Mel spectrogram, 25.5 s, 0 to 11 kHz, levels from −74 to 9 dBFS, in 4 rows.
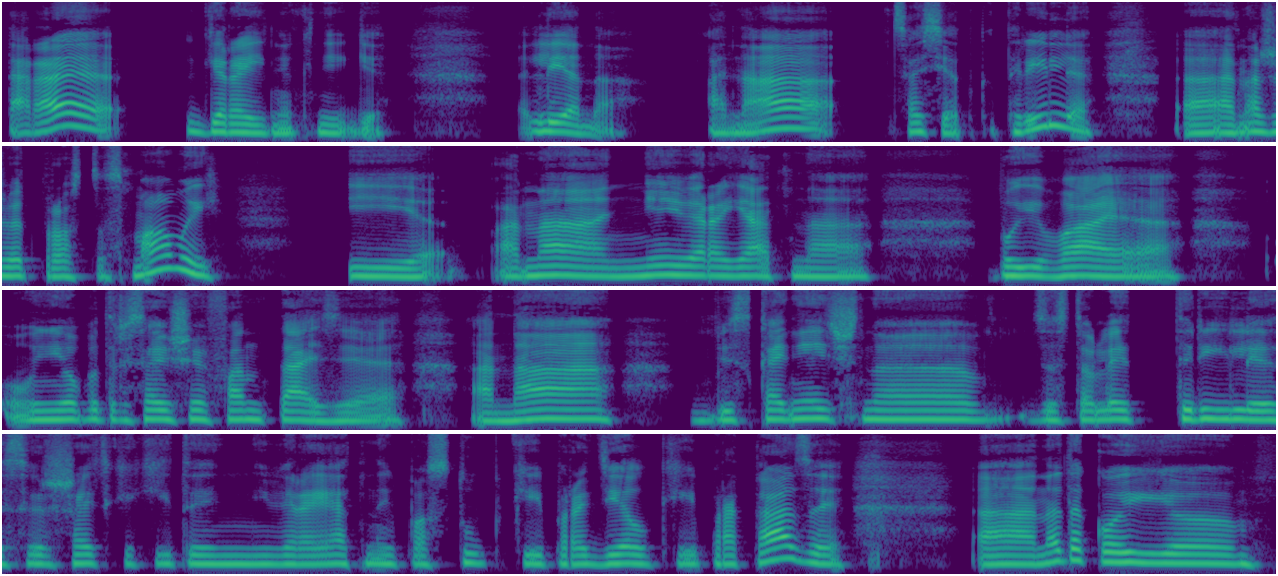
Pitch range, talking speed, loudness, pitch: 160-175 Hz, 80 wpm, -23 LUFS, 165 Hz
